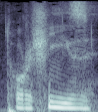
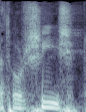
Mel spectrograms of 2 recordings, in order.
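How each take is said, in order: First: ترشیز said torshiz, ending in z; old pronunciation. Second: ترشیش said torshish, ending in sh; old pronunciation. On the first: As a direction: say ترشیز with a final z sound. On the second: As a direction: say ترشیش with a final sh sound. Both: Shown as a demonstration.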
